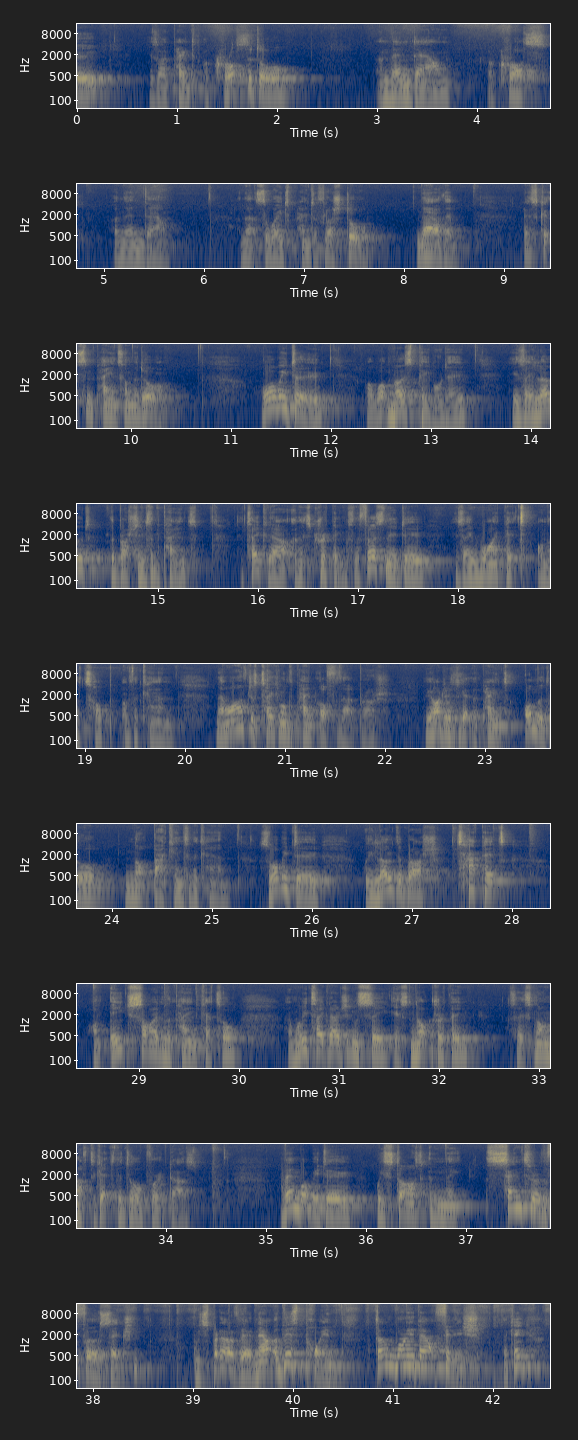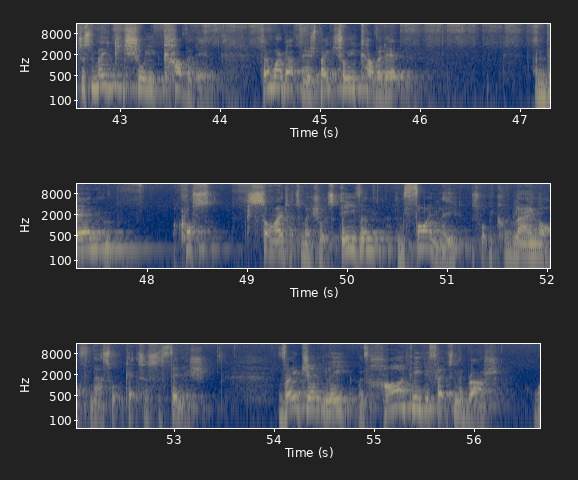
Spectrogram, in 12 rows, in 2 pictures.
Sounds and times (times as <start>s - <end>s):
Speech: 0.0s - 2.4s, 3.0s - 10.6s, 11.3s - 34.4s, 35.1s - 46.2s, 47.1s - 53.4s, 54.0s - 56.6s.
